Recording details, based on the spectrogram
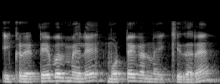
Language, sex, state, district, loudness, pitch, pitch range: Kannada, male, Karnataka, Bangalore, -15 LUFS, 135 Hz, 125-150 Hz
